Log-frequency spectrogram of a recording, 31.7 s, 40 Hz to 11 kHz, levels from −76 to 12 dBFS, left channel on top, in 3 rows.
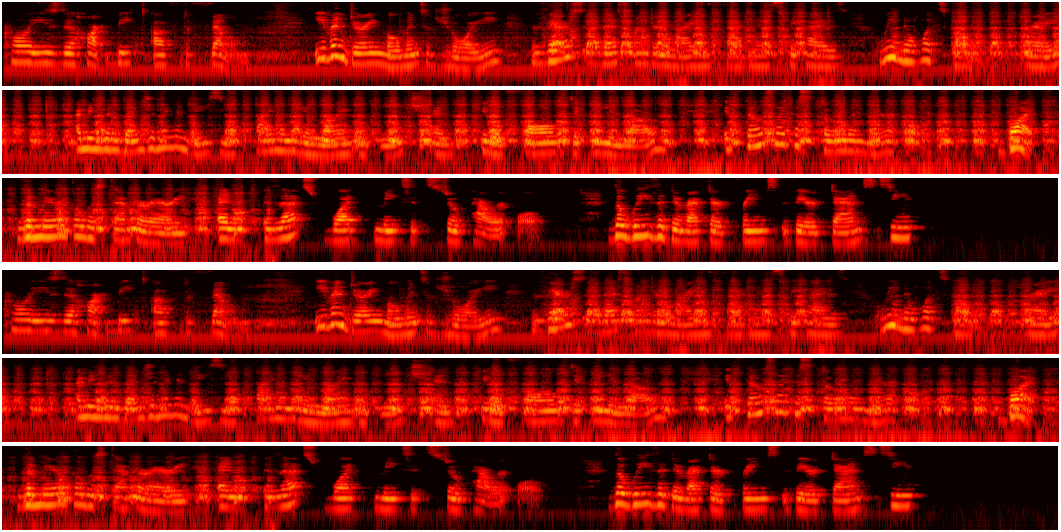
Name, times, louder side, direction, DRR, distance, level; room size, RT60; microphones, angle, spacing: voice 1, 0.0-9.9 10.2-10.6 11.0-15.1 15.4-19.8 20.3-20.9 21.3-26.5 26.9-30.2, left 3 dB, 30° left, 0.3 m, -32 dB
sound 1, 2.4-3.1 4.3-4.7 6.1-6.5 8.7-9.1 9.9-10.5, right 2 dB, 65° right, 0.9 m, -53 dB
Sawing, 5.4-8.3 8.9-9.0 9.5-23.8, left 2 dB, 75° left, 0.7 m, -33 dB
4.5 x 2.3 x 2.4 m
head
